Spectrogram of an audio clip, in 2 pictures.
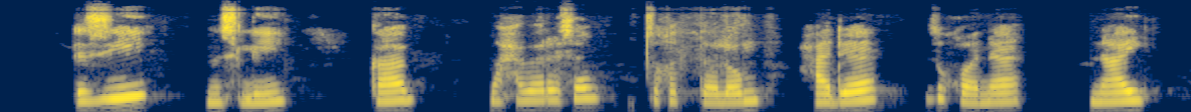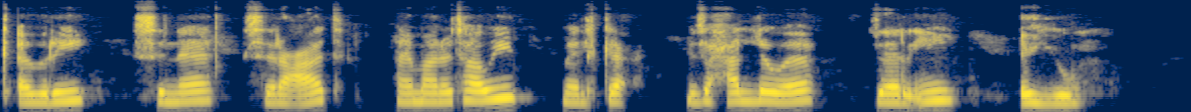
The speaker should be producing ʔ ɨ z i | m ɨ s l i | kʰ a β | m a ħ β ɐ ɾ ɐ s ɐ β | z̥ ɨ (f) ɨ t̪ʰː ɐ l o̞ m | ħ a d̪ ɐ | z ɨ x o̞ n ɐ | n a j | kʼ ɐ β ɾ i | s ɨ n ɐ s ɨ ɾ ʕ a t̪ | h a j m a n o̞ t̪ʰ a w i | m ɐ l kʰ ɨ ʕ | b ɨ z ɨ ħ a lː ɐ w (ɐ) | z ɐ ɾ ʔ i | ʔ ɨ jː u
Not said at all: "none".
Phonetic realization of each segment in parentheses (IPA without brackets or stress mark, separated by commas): x, ɐ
